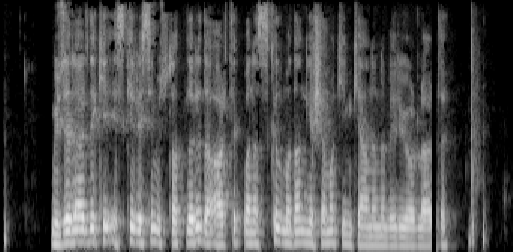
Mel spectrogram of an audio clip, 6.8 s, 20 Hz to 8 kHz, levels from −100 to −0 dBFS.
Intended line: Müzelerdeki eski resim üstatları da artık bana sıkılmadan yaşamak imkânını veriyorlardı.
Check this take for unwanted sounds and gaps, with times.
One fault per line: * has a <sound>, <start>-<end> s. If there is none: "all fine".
* has a dropout, 5.8-5.8 s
